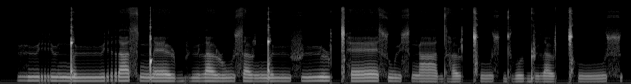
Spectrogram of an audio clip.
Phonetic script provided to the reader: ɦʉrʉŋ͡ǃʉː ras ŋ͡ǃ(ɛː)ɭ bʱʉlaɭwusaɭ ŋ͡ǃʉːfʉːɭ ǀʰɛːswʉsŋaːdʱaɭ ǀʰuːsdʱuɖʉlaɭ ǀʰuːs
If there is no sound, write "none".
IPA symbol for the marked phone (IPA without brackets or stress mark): ɛː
